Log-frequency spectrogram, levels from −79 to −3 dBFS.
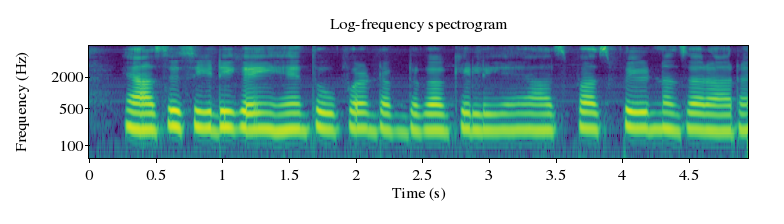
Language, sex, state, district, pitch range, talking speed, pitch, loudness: Hindi, female, Bihar, East Champaran, 200-215 Hz, 170 wpm, 210 Hz, -15 LUFS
